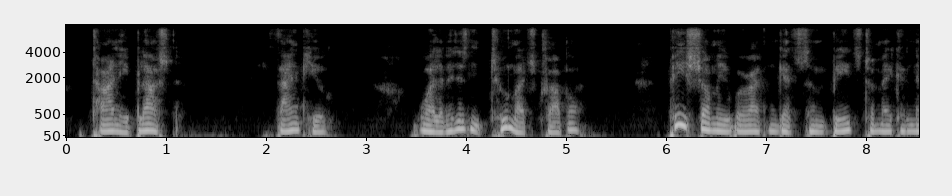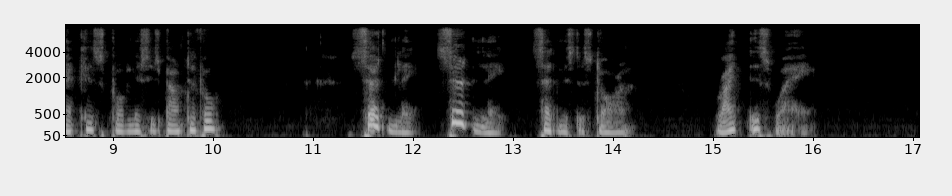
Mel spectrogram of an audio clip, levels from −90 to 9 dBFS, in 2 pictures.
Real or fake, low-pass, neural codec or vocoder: fake; 7.2 kHz; codec, 16 kHz, 4.8 kbps, FACodec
